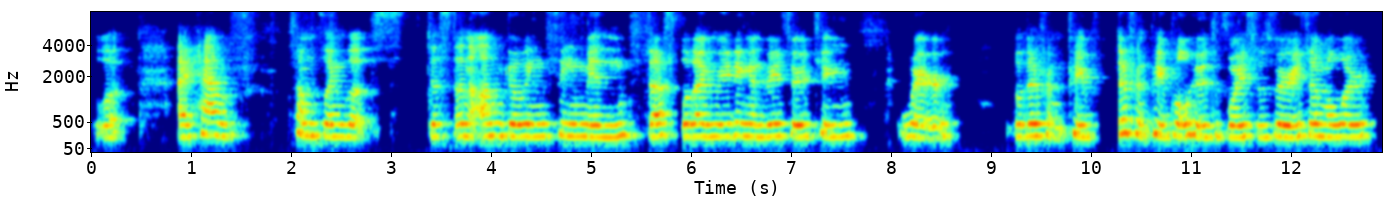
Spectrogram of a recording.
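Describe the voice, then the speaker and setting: An echoey, distant recording of a woman in casual conversation. Her voice is fairly high and she speaks slowly and haltingly, letting thoughts trail off unfinished. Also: level tone. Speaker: author and interview host. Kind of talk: casual chat. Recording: echoey room, distant from mic.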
